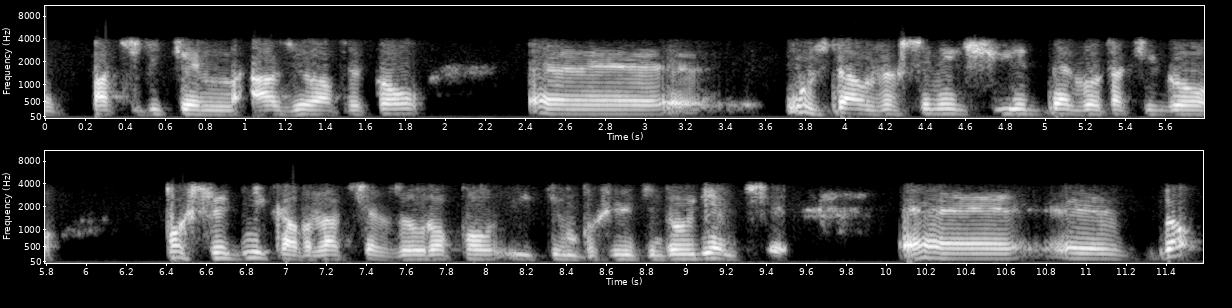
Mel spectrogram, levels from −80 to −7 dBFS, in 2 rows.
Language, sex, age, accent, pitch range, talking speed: Polish, male, 50-69, native, 130-150 Hz, 105 wpm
